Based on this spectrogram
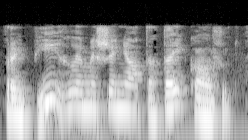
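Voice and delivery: ordinary delivery, nothing marked

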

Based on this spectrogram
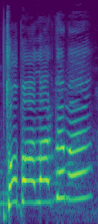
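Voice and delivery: rising excited goal call; excited commentator. Real, not acted. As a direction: call it high and eager.

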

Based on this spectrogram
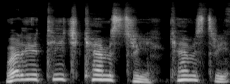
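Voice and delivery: "chemistry" with a hard K, never Ç; K sound in chemistry. Shown as a demonstration. Teacher models "chemistry" with a K sound for students. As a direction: say "Chemistry" starting with K not Ç. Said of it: "K sesiyle telaffuz ediyorduk".

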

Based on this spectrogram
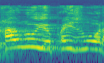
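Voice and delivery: whooping it up in retelling; mock scream. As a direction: imitate a friend's jubilant praise.

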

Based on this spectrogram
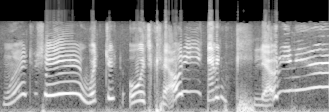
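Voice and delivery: rising to a high squeaky shout; confused squeal climbing to a shout; mock confused. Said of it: "a doubt".

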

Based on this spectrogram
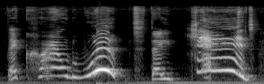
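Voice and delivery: high, loud, whooping storytelling; excited narration. A narrator's reading. Reader telling of the crowd's cheers, excited narration.

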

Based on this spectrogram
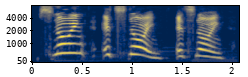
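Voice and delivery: gleeful announcement of snow, winding down; excited cry. Real, not acted. Sees snow start in game.

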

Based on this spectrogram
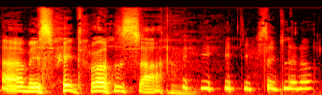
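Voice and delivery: laughing through the words, high and bursting; amused laughter. Acted. Poirot laughing at the Saint Leonard's joke, amused. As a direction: chuckle delightedly at the silly joke. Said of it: "Poirot seemed inordinately amused".

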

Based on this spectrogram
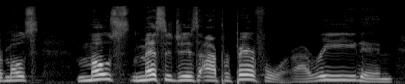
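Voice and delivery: ordinary delivery

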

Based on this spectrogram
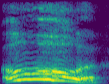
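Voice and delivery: high, loud strangled groan of frustration; a near-crying ugh that breaks out loud; frustrated wail. Retold or imitated. Fed up with the bugs, a loud frustrated near-cry groan. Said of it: "so frustrated I couldn't even cry".

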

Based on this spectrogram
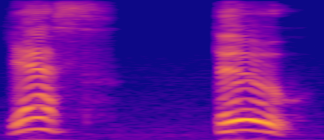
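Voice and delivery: loud, high dismissive snap; curt hen. Acted. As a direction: send them off sharply. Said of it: "said the hen".

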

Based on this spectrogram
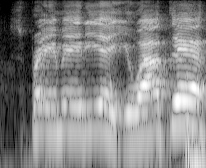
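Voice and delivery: high, loud shout-out; calling out. Real, not acted. Calling out to Spray 'em eighty-eight, high and loud. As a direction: call out to him across the crowd.

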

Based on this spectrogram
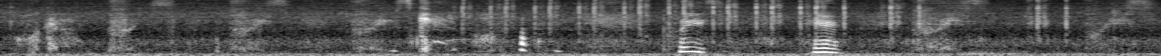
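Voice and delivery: frantic whispered pleading; whisper, begging it to get off; terrified whispering. Real, not acted. Monkey on her, pleading.

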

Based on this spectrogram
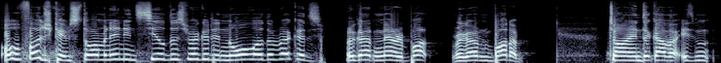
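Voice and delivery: high, scornful barman; mocking the minister; barman Tom voice.

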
